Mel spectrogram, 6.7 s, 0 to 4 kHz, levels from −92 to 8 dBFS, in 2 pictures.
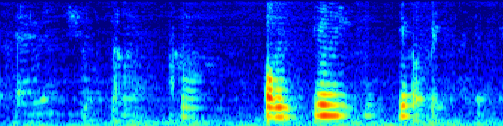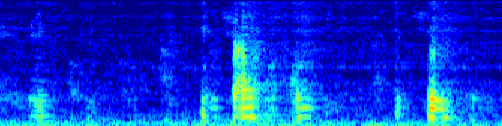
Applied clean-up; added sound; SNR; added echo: neural mask model DeepFilterNet 3.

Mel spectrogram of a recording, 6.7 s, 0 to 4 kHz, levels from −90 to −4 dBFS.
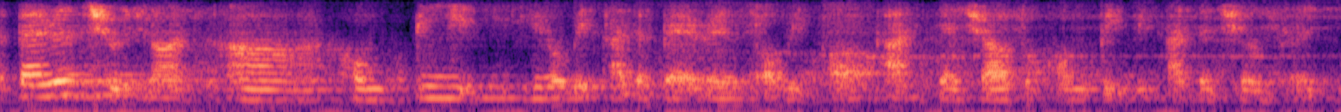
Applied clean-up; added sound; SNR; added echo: neural separator model SepFormer DNS4.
